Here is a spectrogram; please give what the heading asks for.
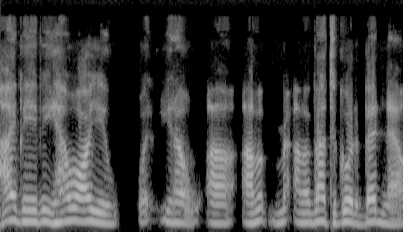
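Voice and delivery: hushed, half-whispered voice. Speaker acting out how she half-whispered into the phone on FaceTime, imitating her half-whispering. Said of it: "she'd be like whispering into the phone".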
